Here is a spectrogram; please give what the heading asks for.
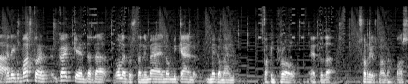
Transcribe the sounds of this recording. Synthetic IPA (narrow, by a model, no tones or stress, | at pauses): jɑniːŋkuʋʋɑst̪oinkɑikːeːnt̪æt̪æolet̪ust̪ɑnimæːenoːmmikæːn | meɡɑmæn | fɑkimprou | ḛt̪t̪ot̪ɑ | soriosmɑoʋæhæpɑːs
